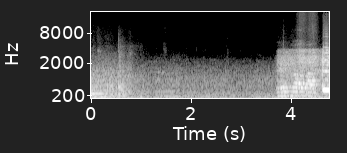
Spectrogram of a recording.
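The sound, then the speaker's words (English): A phone's ringing tone plays through a speakerphone as a call is placed, starting abruptly near the end as a loud, steady, tinny tone after a quieter stretch with a brief voice at the start. “Calling. I'm calling him.”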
